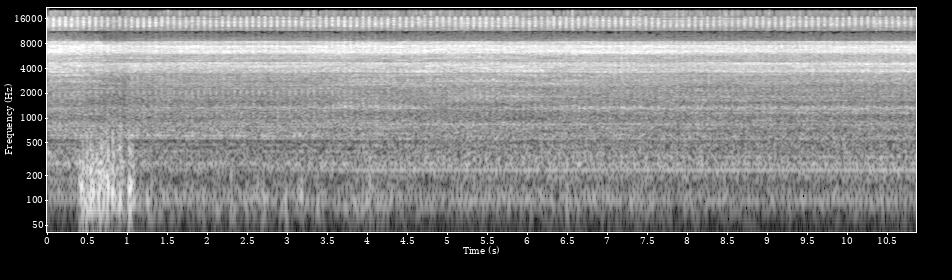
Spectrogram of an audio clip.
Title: BMW E39 M52B28 Making Ticking Noise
